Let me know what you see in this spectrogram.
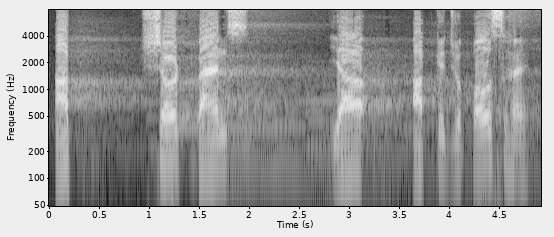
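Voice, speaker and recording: Earnest priest with lively pitch, echoing hall. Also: male voice. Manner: earnest, instructive, counts out numbered points. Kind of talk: sermon-style teaching talk. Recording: long hall reverb with faint music.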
